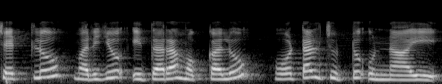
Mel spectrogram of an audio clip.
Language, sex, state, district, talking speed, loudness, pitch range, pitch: Telugu, female, Telangana, Hyderabad, 95 wpm, -16 LUFS, 240-305 Hz, 255 Hz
